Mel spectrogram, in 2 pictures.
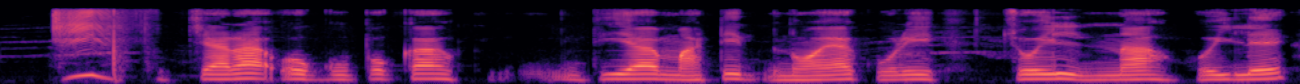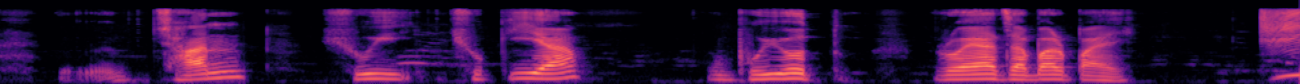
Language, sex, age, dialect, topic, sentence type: Bengali, male, 18-24, Rajbangshi, agriculture, statement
